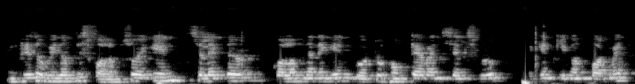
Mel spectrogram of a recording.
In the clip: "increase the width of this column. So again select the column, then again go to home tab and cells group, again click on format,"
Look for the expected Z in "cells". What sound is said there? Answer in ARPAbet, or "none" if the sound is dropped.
S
